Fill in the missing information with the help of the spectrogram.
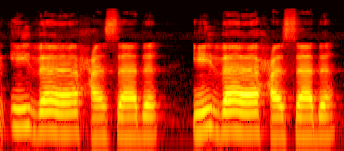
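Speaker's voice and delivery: slow melodic tajweed chant, drawn out; Quran recitation. Shown as a demonstration. Teacher recites al-Falaq to students in slow tajweed chant. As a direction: recite each verse slowly, measured and melodic.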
